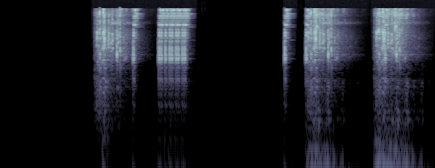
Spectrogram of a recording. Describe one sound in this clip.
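Menu selections click and chime.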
